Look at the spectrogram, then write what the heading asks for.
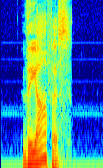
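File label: the office, male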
